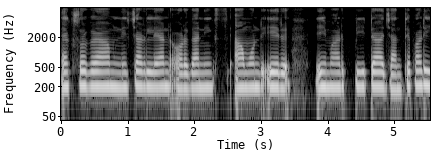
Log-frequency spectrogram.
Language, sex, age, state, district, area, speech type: Bengali, female, 30-45, West Bengal, Jalpaiguri, rural, read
